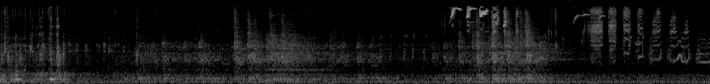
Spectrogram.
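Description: A degu gives thin, very high squeaks followed by a quick run of repeated chirping calls.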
